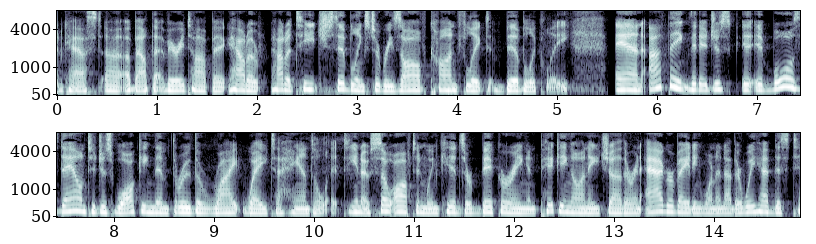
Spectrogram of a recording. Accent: the South, United States; Now, obviously I'm from the South, so my kids said ma'am and sir.

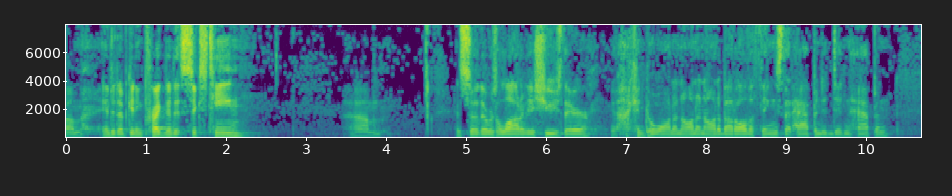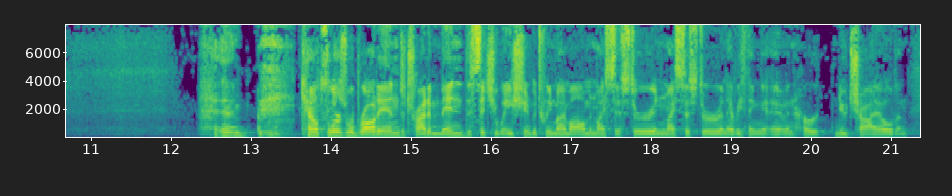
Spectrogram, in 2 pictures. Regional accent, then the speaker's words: New Smyrna Beach, Florida, United States; So I grew up here in New Smyrna, Florida, in Edgewater, Florida, New Smyrna Beach, for pretty much my entire life.

